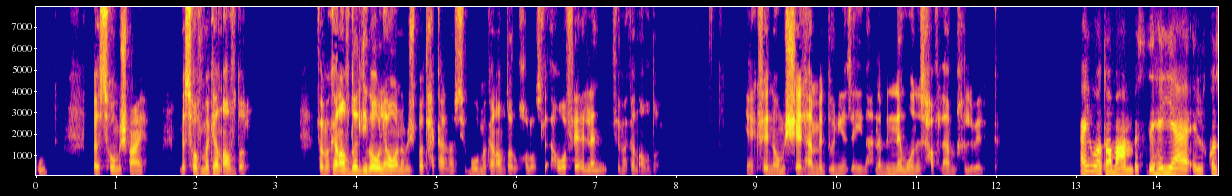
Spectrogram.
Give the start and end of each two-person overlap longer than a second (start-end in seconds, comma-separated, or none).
none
